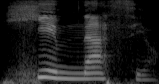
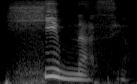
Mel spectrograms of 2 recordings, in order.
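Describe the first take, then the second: The two takes are said the same way.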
